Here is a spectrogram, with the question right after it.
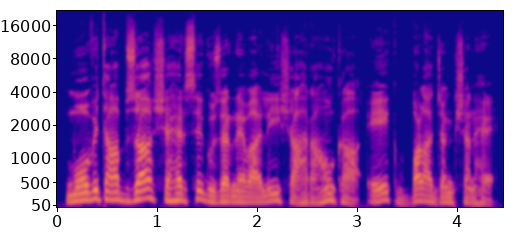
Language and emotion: Urdu, neutral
